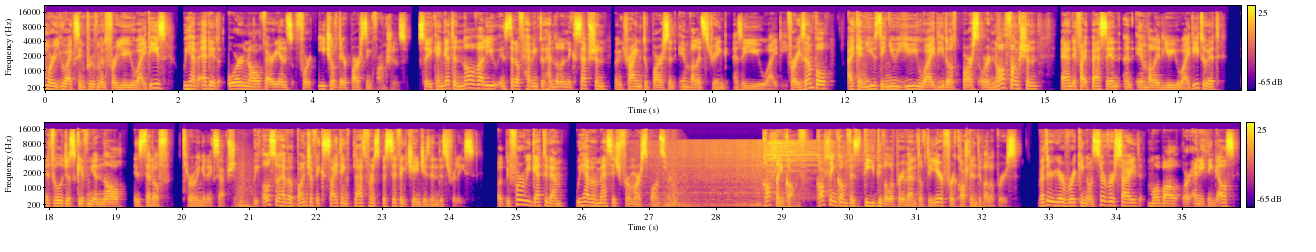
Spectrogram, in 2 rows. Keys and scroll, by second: 14.4 Return, 15.2 super+v.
